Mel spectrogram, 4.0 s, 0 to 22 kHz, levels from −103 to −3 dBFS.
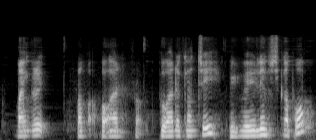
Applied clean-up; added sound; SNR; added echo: neural mask model DeepFilterNet 3.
